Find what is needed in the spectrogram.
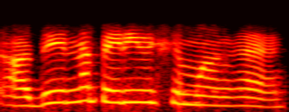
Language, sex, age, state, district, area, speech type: Tamil, female, 18-30, Tamil Nadu, Viluppuram, rural, conversation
